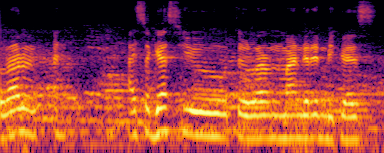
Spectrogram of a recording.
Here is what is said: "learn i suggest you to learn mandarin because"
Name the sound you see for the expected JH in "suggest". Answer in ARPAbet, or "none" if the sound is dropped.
none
